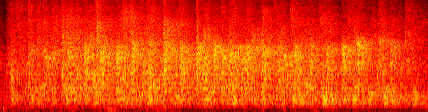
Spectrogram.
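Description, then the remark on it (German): Sustained applause from an audience, a dense wash of many hands clapping at once, loud and steady throughout with no voices standing out. “Mit dem Applaus klappt schon gut.”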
